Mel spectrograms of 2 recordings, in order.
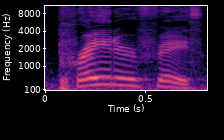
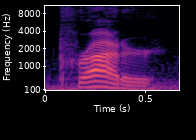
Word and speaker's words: Praterface: the taste test mrs praterface oh i was saying it right mrs praterface i was saying prodder oh mr sprayed her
